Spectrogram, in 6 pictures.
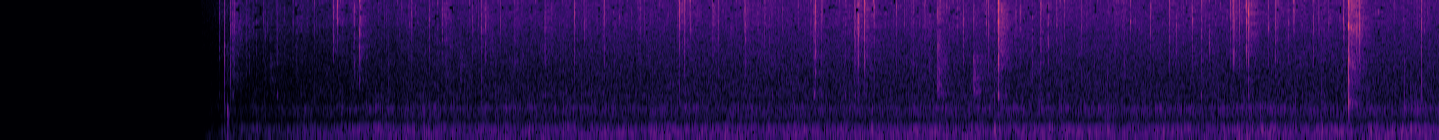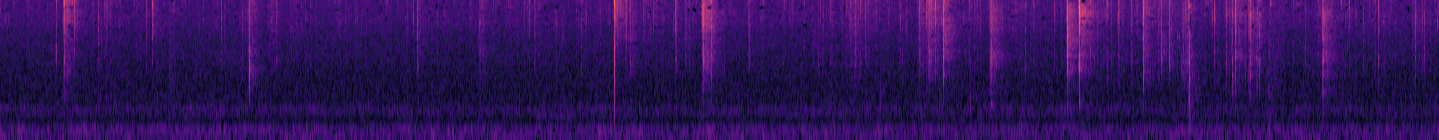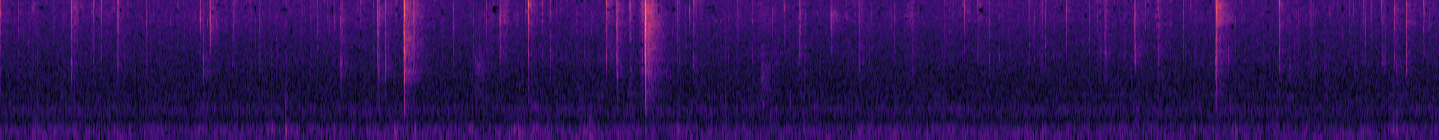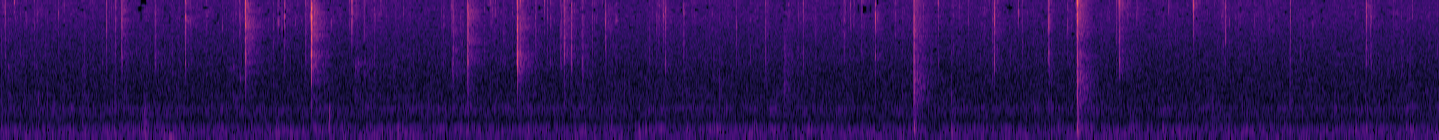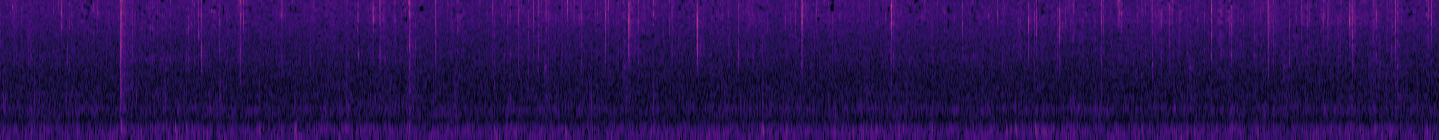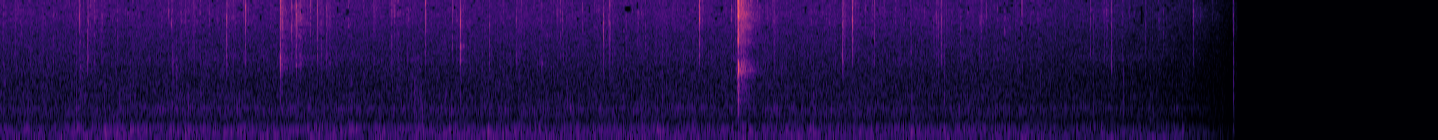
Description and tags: Fire in a stove.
